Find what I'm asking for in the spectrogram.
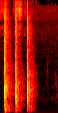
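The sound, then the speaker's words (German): Three firm knocks on a person's door in quick, even succession, fairly loud, followed by silence, as someone knocks again to see if he is there. “Klopft nochmal.”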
